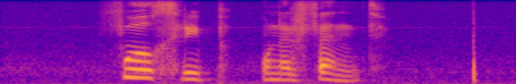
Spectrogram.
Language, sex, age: Afrikaans, female, 19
